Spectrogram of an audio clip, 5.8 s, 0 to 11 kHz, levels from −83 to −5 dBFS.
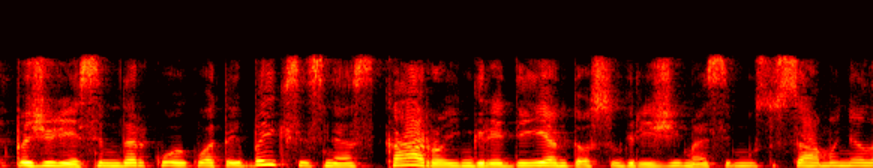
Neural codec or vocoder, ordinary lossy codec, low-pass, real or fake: none; MP3, 48 kbps; 7.2 kHz; real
